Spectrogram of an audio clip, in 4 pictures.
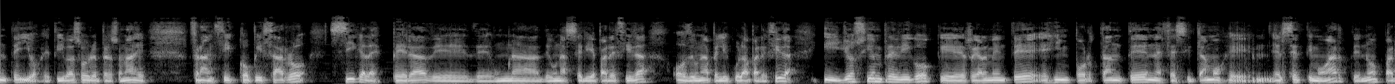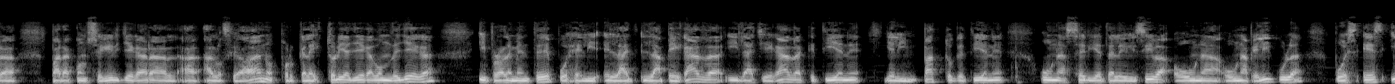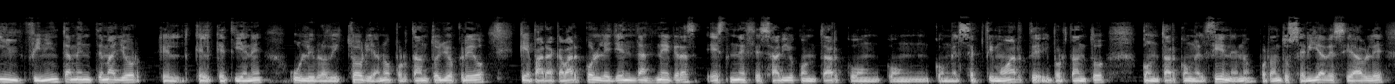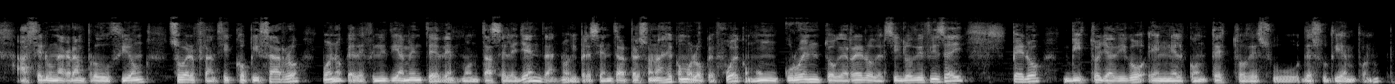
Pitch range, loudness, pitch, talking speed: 85-110 Hz, -17 LUFS, 95 Hz, 175 wpm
